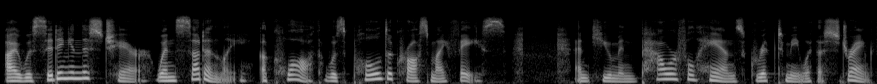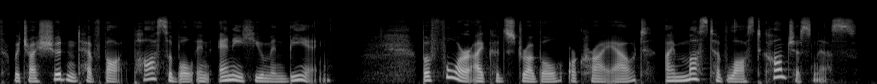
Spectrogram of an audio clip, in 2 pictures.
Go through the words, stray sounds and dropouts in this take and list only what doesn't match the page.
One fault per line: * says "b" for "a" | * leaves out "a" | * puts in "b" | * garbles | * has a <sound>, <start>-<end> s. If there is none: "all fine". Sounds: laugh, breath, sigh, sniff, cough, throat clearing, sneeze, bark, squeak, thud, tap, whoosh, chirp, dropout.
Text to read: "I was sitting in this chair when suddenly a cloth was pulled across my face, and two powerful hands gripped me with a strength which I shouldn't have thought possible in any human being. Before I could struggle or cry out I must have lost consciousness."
* says "human" for "two"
